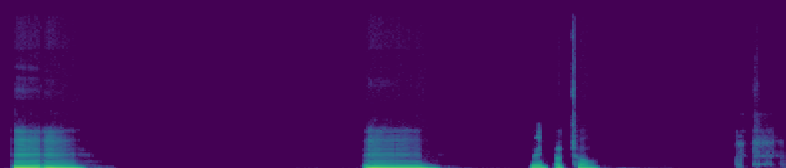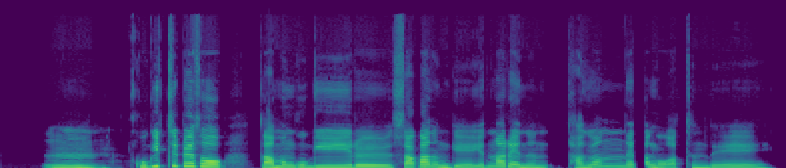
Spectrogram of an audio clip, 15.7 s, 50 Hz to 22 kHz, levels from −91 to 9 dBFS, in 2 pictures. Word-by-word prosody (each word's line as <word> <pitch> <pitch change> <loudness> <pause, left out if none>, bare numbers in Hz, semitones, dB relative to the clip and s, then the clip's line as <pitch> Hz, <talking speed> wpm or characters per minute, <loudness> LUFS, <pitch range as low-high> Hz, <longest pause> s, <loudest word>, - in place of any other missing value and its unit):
음 215 0 +3
음. 195 -2 -2 2.8
음. 200 -2 -2 0.9
네. 230 -1 -6
그렇죠. 200 0 -10 2.3
음. 220 -5 -1 0.3
고깃집에서 355 +1 +5 0.4
남은 255 +7 +4
고기를 260 -3 +1
싸 265 +4 +2
가는 305 -5 +3
게 190 -2 -3
옛날에는 245 -7 0 0.2
당연했던 300 +5 -4
거 205 - -1
같은데. 185 -1 -4
225 Hz, 130 characters per minute, -22 LUFS, 200-275 Hz, 2.8 s, 고깃집에서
